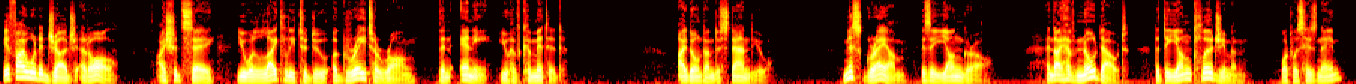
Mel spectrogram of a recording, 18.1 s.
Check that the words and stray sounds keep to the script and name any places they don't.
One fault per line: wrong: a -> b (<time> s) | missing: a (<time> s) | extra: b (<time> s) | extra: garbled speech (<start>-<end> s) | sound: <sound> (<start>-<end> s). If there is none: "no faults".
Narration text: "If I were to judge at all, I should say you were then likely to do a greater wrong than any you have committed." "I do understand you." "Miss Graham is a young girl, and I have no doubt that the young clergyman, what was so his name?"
missing: then (3.5 s)
wrong: do -> don't (9.2 s)
missing: so (17.4 s)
